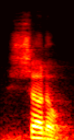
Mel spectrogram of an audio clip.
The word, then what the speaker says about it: subtle: Và kế đến là từ bê câm thì có bốn từ: debt là món nợ, subtle là tinh tế và nhẹ nhàng, plumber là thợ sửa ống nước, climbing là leo trèo.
